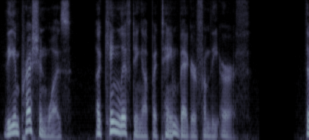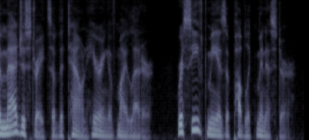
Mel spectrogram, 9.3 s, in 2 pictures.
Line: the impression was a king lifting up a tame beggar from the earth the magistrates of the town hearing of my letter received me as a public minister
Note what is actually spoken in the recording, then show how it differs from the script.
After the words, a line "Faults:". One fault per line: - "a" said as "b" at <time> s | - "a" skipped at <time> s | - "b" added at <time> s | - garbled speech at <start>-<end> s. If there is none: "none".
the impression was a king lifting up a tame beggar from the earth the magistrates of the town hearing of my letter received me as a public minister
Faults:
none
